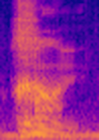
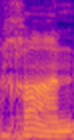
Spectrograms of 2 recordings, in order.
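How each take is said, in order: First: It begins with a throaty, rasping h sound. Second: It begins with a plain h sound. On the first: The speaker calls it right. "It's Han" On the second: The speaker calls it wrong. "It's not even Han"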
